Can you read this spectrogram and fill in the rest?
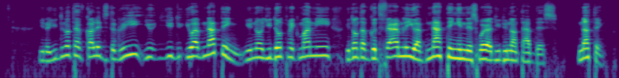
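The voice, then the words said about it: Imitated father's accent. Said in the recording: “I'll do my dad's accent”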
